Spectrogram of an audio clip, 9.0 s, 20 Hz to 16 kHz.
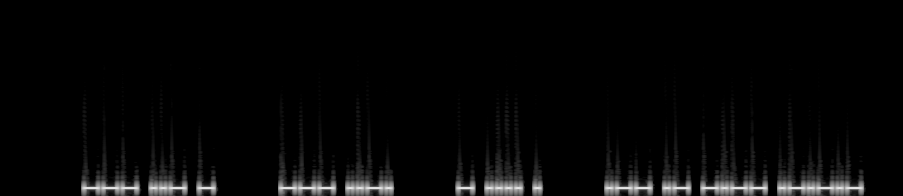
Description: Morse code, heard as a keyed tone, about 25 wpm, 700 Hz. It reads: OUT OF THE WAY.
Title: 2x Word-Spacing - Sentences from Top 100 Words - 25wpm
